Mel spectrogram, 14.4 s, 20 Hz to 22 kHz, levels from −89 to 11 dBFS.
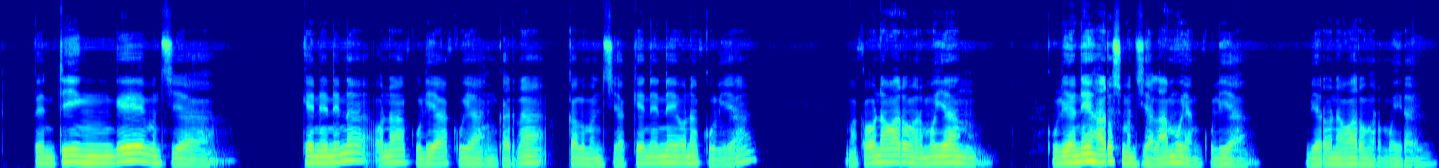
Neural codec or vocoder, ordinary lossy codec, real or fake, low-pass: vocoder, 44.1 kHz, 128 mel bands, Pupu-Vocoder; none; fake; none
